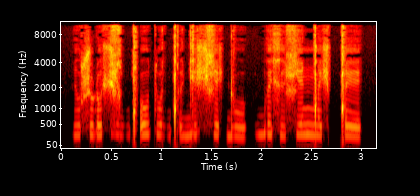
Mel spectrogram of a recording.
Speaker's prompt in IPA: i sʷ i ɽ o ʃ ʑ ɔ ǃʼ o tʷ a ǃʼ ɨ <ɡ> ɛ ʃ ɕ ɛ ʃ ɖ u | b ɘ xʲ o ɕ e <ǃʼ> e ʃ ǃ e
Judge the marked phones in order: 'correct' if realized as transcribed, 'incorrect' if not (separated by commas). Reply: incorrect, incorrect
